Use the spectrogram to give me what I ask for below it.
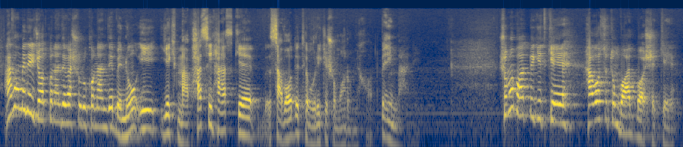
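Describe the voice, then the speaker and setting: A male psychiatrist gives a lecture in a low voice. His delivery swings widely in pitch, chatty and animated as he acts out people's reactions. The sound is echoey, as if from a roomy hall.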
